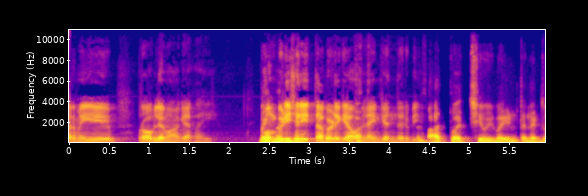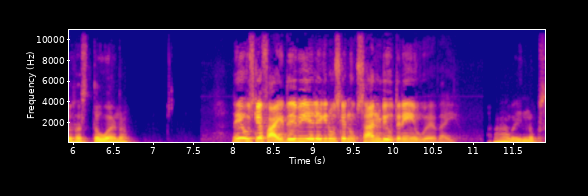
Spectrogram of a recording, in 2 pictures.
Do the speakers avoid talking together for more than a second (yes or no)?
no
